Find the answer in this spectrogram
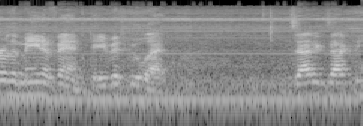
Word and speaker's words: Hulett: really say my name we say we say huet oh H but up here you guys probably say right honestly I don't know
